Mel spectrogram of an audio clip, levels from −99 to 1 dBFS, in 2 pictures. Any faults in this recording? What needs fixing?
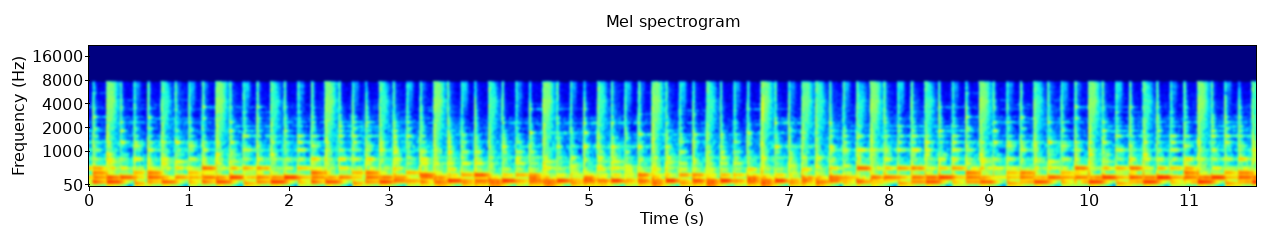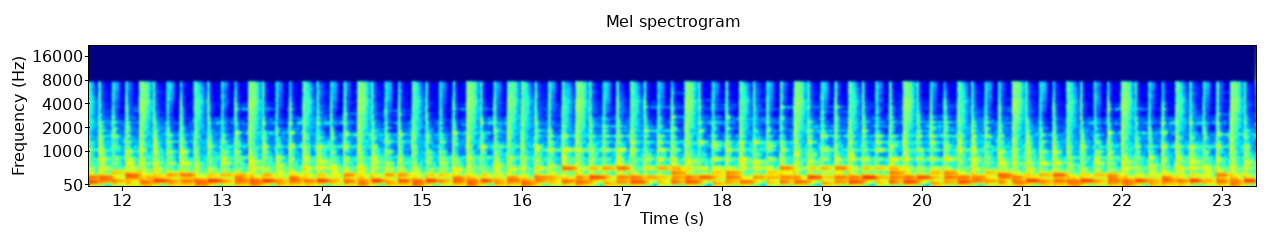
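Integer overflow produces sharp cracks at 0.19, 6.74, 14.92, 15.47 and 23.10 s. At each, peaks that exceeded full scale by at most about 2 dB wrapped to the opposite sign instead of being limited. Prevent it by saturating sums and gain stages before converting to fixed point.

Short concealed packet loss shows as brief smears at 0.56 to 0.60, 1.10 to 1.14 and 2.74 to 2.78 s. Each is about 20 ms of audio that arrived too late and was filled by extending the preceding sound, then crossfaded back. Prevent it with a deeper jitter buffer or a more stable network path.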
